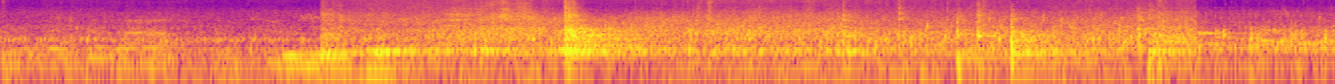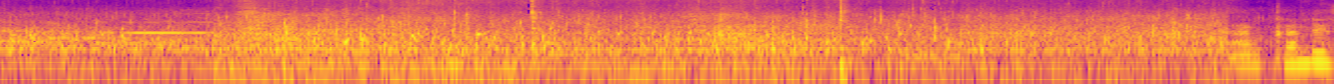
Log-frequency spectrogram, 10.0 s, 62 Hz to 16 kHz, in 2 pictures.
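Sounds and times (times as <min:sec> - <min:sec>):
spatula stirring in pan: 0:01.2 - 0:04.5
curry sizzling and spitting: 0:01.2 - 0:09.6
metal lid clinks: 0:03.1 - 0:04.5.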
